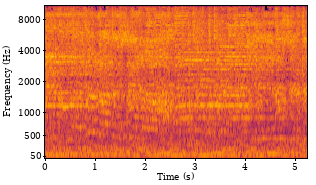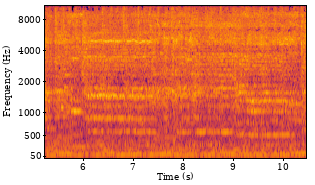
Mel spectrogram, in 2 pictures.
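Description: A loud live band performs amid a roaring crowd, with sustained sung notes and instruments blending into a dense, unbroken wall of sound and cheering throughout.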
